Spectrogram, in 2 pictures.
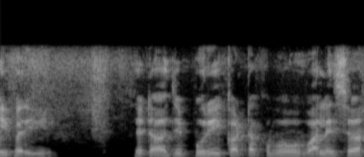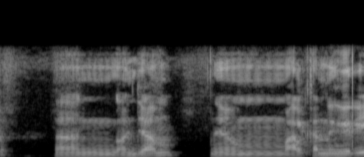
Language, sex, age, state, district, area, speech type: Odia, male, 60+, Odisha, Puri, urban, spontaneous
